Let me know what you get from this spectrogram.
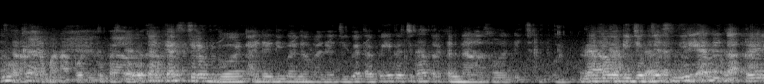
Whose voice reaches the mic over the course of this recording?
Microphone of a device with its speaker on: echo only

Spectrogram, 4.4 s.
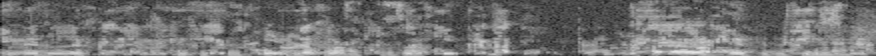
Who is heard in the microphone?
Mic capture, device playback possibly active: both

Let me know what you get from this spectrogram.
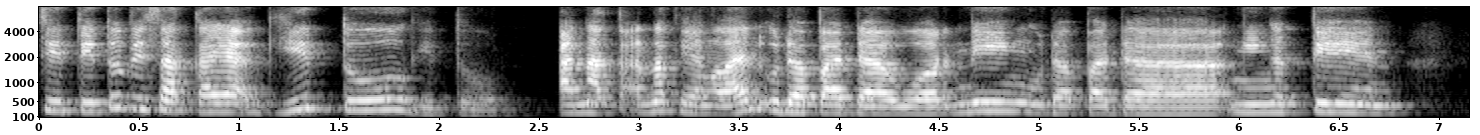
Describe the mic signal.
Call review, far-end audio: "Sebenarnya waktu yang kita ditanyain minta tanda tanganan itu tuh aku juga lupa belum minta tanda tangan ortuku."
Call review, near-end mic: user only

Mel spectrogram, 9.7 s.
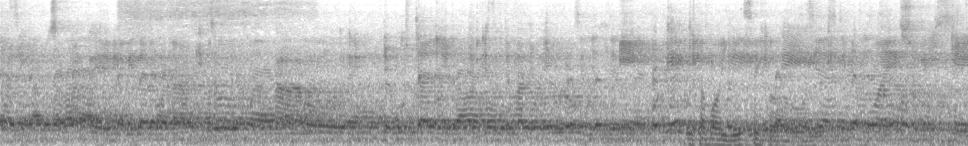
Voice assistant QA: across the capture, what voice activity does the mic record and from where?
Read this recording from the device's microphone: both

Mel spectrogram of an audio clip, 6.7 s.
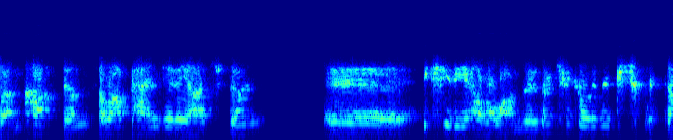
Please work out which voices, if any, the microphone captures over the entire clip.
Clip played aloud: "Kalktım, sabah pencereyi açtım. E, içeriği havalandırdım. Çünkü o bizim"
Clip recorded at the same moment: echo only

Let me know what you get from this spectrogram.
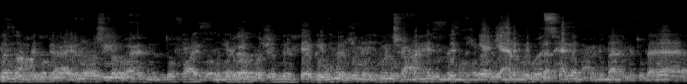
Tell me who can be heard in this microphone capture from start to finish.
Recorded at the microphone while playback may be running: both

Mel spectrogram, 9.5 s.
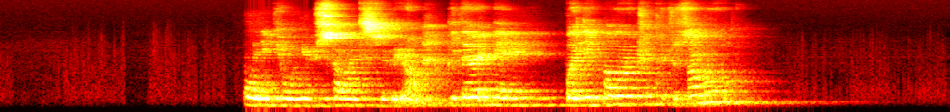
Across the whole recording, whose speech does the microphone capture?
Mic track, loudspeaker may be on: user only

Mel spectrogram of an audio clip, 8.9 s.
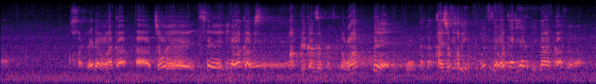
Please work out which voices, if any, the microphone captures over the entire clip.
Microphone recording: echo only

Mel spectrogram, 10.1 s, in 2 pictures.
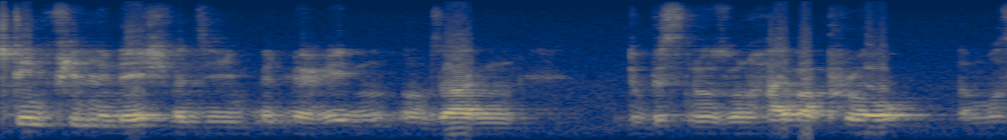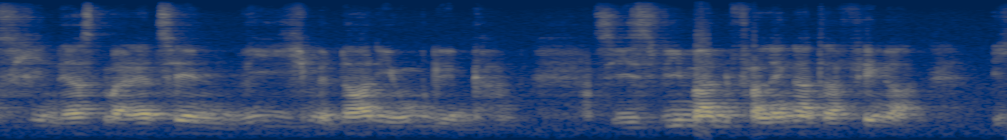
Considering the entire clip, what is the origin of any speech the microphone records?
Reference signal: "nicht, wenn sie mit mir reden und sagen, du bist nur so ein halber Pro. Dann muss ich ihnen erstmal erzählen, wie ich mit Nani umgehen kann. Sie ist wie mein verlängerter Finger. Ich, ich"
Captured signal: echo only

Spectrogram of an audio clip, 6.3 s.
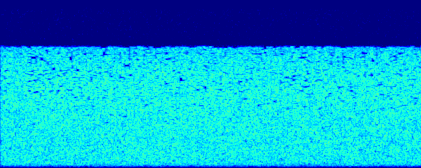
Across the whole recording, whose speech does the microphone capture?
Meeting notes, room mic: neither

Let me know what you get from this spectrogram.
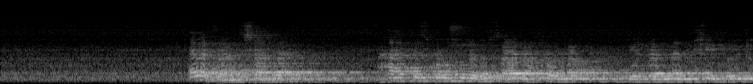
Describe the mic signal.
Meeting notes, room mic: echo only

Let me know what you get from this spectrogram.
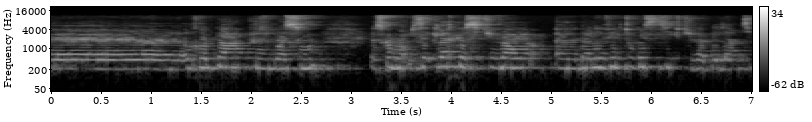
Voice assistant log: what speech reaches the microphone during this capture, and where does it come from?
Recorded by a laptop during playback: echo only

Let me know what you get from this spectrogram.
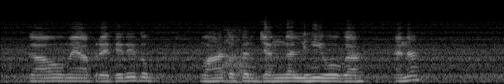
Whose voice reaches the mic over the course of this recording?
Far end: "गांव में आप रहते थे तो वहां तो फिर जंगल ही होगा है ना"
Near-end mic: both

